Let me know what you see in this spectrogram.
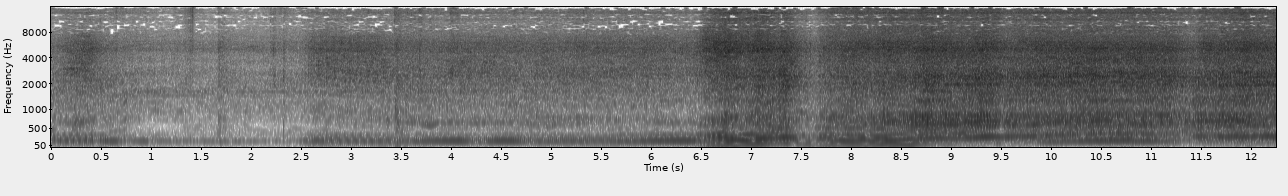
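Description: Suzuki Jimny 4x4's engine revving in low-range gear as it crawls through deep muddy ruts. The revs rise and fall repeatedly, and the engine grows much louder about six and a half seconds in as the vehicle climbs up close.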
